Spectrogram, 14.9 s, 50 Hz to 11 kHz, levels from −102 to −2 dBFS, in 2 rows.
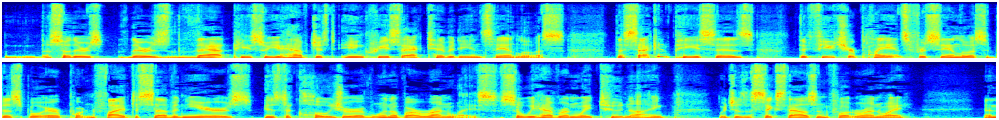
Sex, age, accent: male, 50-69, American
